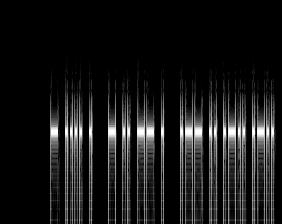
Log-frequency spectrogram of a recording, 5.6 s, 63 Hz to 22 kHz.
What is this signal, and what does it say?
Morse code, heard as a keyed tone, about 25 wpm, 700 Hz. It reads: THE TIME WILL
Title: Sentences from Top 100 Words 25wpm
